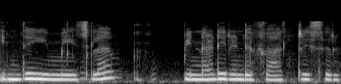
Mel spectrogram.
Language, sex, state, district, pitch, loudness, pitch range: Tamil, female, Tamil Nadu, Nilgiris, 230 Hz, -13 LUFS, 225-245 Hz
